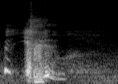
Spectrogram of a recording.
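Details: A female with bronchitis and a barking cough takes a short intake of breath, then gives one loud explosive sneeze that fades into quiet room noise. Sneezing.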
